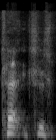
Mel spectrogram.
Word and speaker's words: Texas: I know it's pronounced Texas because the Americans won.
